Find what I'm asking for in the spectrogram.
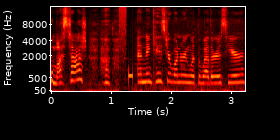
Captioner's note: screen beeping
